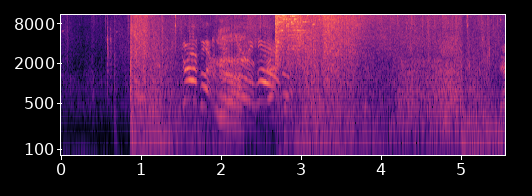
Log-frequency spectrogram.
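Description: A bomb goes off in an online Supply Raid match at a coal mine in The Last of Us Remastered, a sudden loud boom with a long rumbling tail, then a second blast, with shouted voices around it.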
